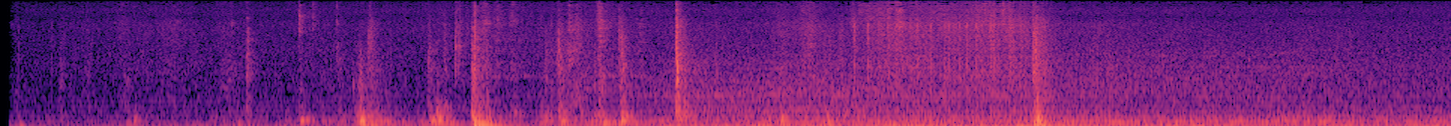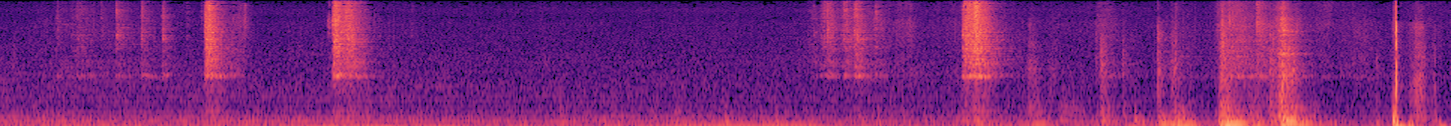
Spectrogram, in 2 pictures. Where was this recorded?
bedroom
